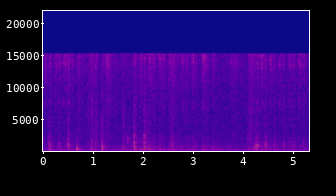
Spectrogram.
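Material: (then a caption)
Paper. A green mechanical pencil held in the fingers scratches across a stack of white lined paper sheets in an open ring binder on a table while writing. It makes a quiet, dry, scratchy rustle with brief bright stroke sounds and almost no low end.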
